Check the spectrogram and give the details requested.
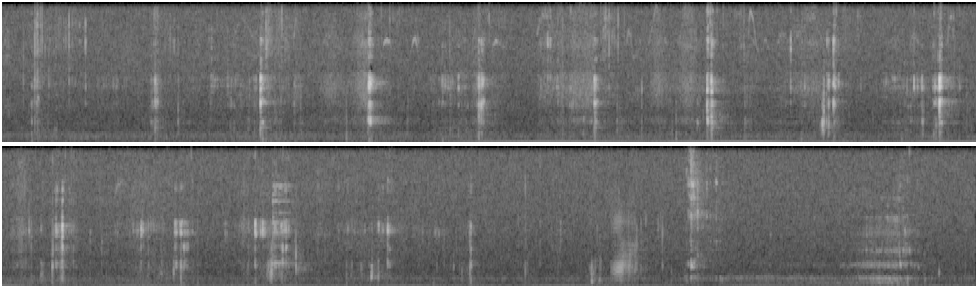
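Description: Close-miked chewing of food, with many small wet mouth clicks and smacks. A low rumble comes in about two seconds in and lasts a few seconds.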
